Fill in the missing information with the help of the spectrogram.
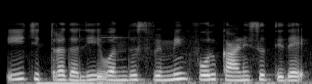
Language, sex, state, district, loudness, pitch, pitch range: Kannada, female, Karnataka, Bangalore, -15 LUFS, 210 Hz, 195-225 Hz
